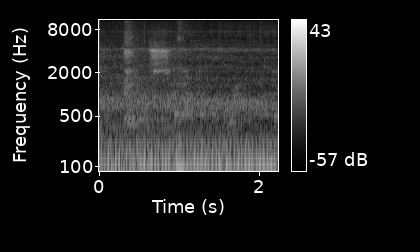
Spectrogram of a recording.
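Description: Deep subwoofer bass filling a pickup truck's cab, a continuous low rumble with a heavier low thump about a second in.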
